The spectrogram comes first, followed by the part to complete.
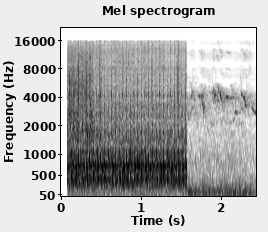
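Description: Film projector sound effect: a rapid mechanical clatter with a steady tone, cutting off suddenly about one and a half seconds in. Faint birdsong follows.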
